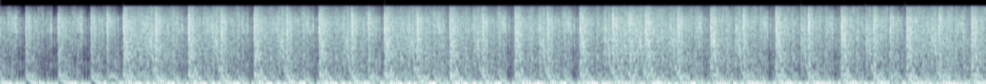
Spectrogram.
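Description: Loud techno music with a fast pounding beat plays over big speakers.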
